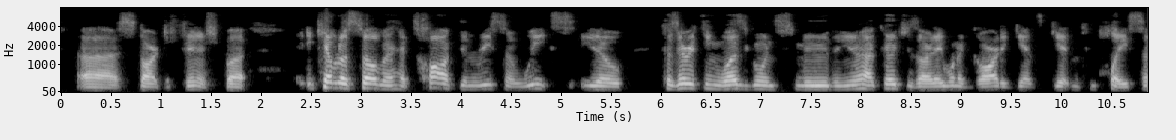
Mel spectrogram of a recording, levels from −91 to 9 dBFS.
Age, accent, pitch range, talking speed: 20-39, American, 115-160 Hz, 175 wpm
